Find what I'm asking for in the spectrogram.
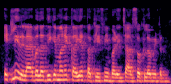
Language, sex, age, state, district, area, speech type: Gujarati, male, 30-45, Gujarat, Surat, urban, spontaneous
